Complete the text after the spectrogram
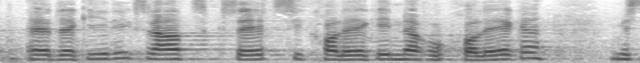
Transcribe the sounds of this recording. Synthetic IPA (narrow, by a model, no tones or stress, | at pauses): hɛrɛɡ̥iːɾɪŋsɾɑːtkseːtsiːkʰoleːɡɪnəʔokʰoleːɡ̥ə | mɪs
